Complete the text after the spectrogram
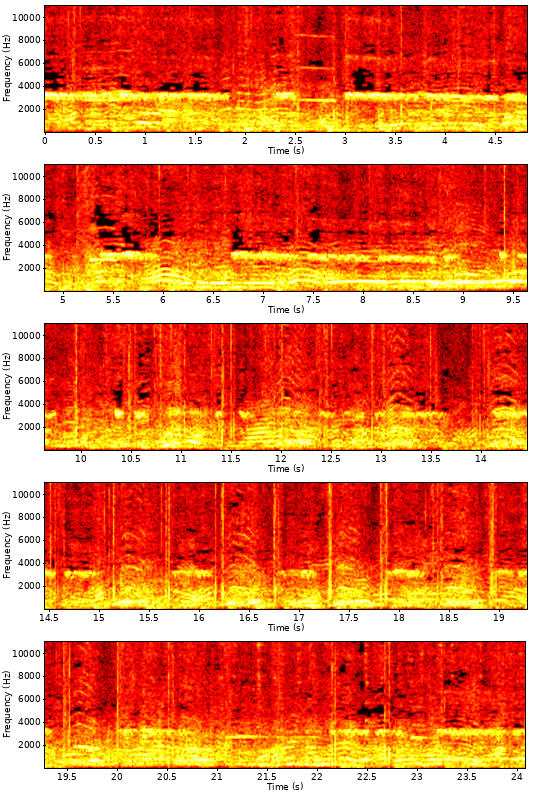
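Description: A large crowd of men and women shout and chant loudly close by.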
